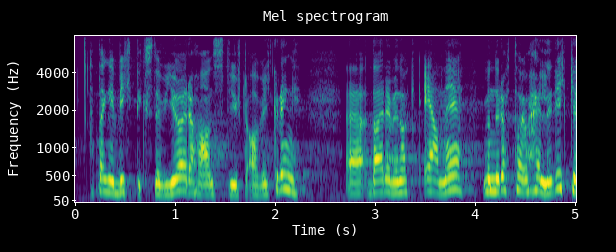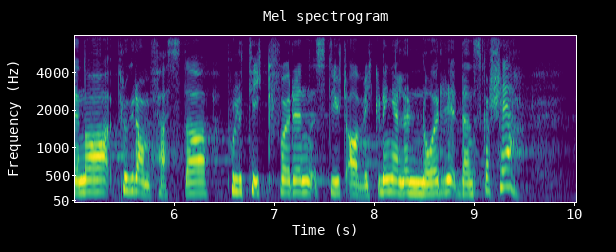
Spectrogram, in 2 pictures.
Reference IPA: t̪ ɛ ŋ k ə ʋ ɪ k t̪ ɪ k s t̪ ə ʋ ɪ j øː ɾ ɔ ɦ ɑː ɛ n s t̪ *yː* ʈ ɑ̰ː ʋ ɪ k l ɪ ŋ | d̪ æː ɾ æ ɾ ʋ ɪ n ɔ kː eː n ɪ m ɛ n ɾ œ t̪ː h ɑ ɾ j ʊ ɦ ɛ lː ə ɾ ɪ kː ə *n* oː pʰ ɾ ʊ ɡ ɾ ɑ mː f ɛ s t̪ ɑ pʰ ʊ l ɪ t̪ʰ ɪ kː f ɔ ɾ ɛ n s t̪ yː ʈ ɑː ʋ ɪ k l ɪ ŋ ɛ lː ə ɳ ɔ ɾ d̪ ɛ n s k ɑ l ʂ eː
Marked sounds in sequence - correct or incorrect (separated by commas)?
correct, correct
